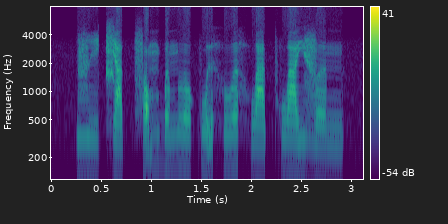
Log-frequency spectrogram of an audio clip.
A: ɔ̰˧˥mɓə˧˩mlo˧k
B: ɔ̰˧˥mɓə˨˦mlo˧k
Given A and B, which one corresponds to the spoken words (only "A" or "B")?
B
